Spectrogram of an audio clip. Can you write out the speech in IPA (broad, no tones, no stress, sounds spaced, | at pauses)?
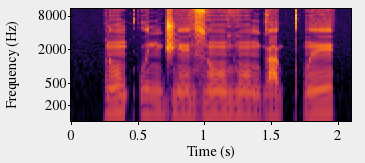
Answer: ɾ õ kʷʼ i n d͡ʒ ẽ z õ v õ ɡ a kʷʼ ẽ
